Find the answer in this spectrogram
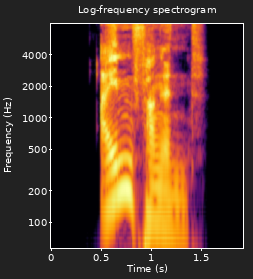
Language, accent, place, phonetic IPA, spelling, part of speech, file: German, Germany, Berlin, [ˈaɪ̯nˌfaŋənt], einfangend, verb, De-einfangend.ogg
- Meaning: present participle of einfangen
